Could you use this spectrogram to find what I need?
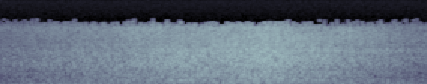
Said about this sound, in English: The sea. Yeah. The sea.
